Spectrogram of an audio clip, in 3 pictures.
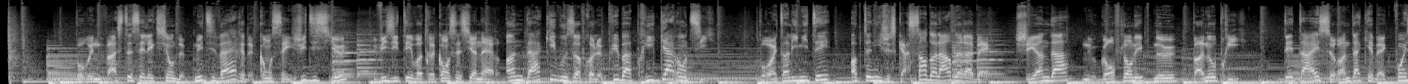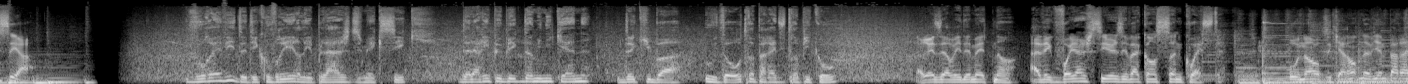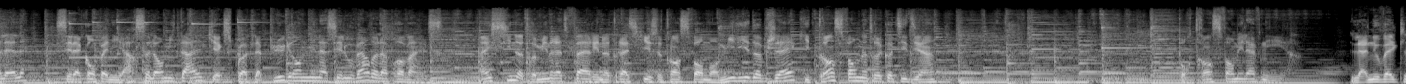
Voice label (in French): Pub Annonceur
